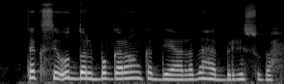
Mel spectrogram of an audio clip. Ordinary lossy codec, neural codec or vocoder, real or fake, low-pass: none; none; real; none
